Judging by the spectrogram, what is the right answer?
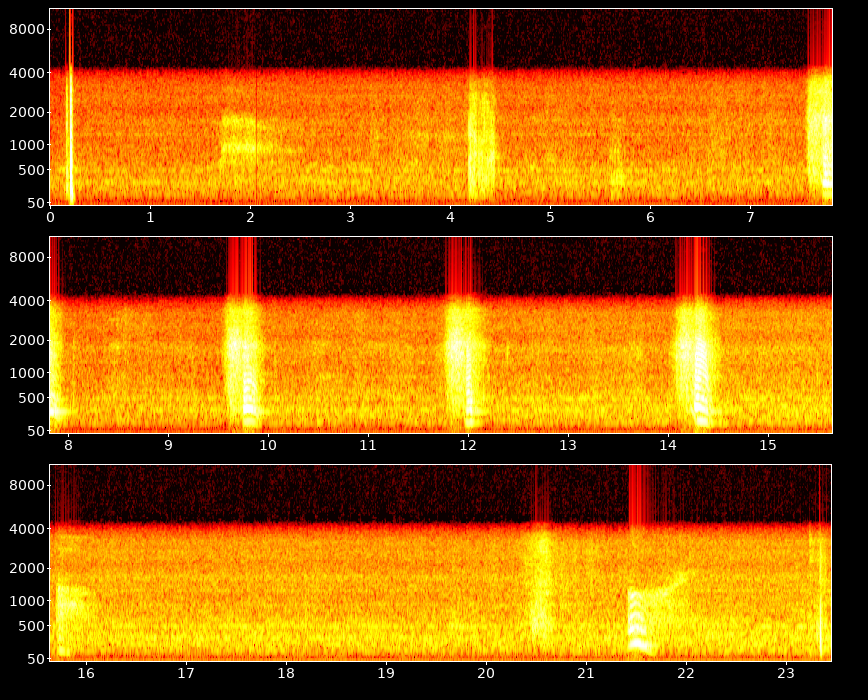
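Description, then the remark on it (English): Someone blows their nose after sneezing, about eight short, breathy honks spaced a few seconds apart, with no talking. “I got to blow my nose because I sneezed.”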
